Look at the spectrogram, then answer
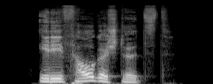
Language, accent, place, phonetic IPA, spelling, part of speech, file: German, Germany, Berlin, [eːdeːˈfaʊ̯ɡəˌʃtʏt͡st], EDV-gestützt, adjective, De-EDV-gestützt.ogg
- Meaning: computerised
